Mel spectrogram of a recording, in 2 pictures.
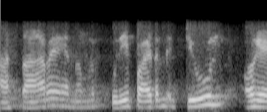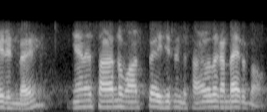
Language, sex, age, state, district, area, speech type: Malayalam, male, 18-30, Kerala, Idukki, rural, conversation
